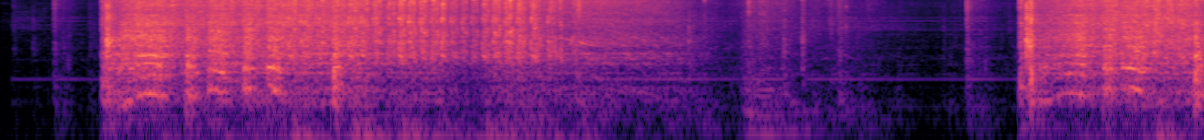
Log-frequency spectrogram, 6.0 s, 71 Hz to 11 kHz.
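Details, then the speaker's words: 1983 Porsche 944 Turbo after new fuel pump and relay, fuel rail gauge showing pressure: long run of churning cranking that fades, pause, then engine catches; slow to fire, just needed extended cranking, runs afterward with some smoke. "all right well that's pretty cool uh just needed to crank it some more"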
